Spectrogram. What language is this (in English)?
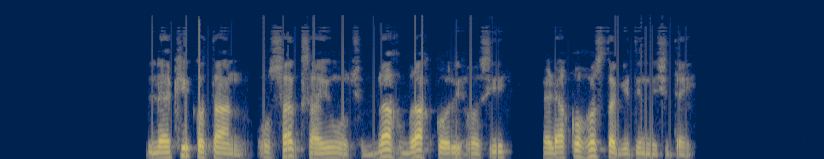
Khowar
